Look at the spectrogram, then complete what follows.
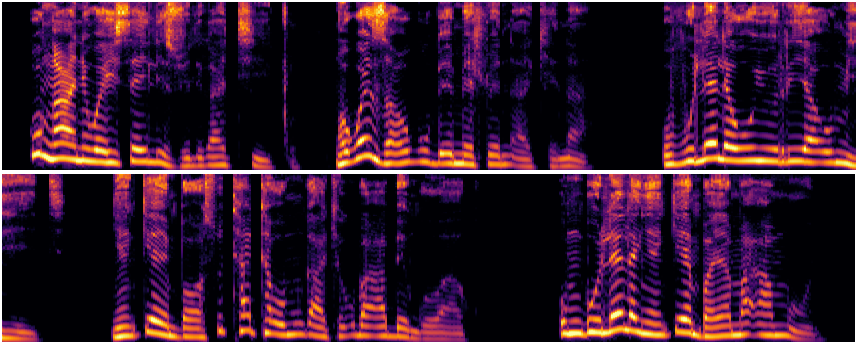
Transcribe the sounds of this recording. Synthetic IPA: ɣuŋaniwejisɛilizwiliɣatʰiːǁɔ | ŋɔɣwɛnd͡zʱauɣuβɛɛmɛɬweniakʰɛna | uβulɛlɛujurijaum̩ɦitʰi̥ | ŋɛŋkʼɛmbʱawasutʰatʰaum̩ɣakʰɛuɣuβaːβɛŋɔwaːkʰɔ̥ | um̩βulɛlɛŋɛŋkʼɛmbʱajamaːmoːni

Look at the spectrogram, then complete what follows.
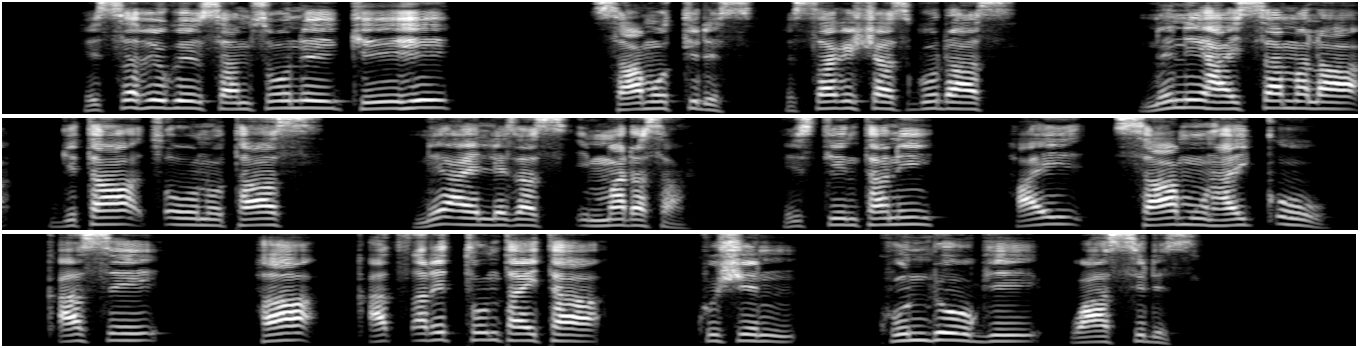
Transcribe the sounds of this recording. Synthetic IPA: hɛsːɐfɛɡeːsɐmso̞ːnɛjkeːhɪ | saːmɔt̪ːɪd̪ɛshɛsːɐɡɪʃːɐs̬ɡɔd̪aːs | nɛnɪhɐjsːɐmɐlɐ | ɡɪt̪ɐt͡sʼo̞ːnɔt̪aːs | nɛɐjlːɛzɐsɪmːɐd̪ɐsɐ̰ | hɪst̪ːɪnt̪ɐnɪ | hɐjsaːmɔnhɐjkʼːoː | kʼɐsːɛ | hɐkʼɐt͡sʼːɐɾɛt̪ːɔnt̪ɐjt̪ɐ | kʊʃɪn | kʊnd̪oːɡɪwaːsːɪd̪ɛs

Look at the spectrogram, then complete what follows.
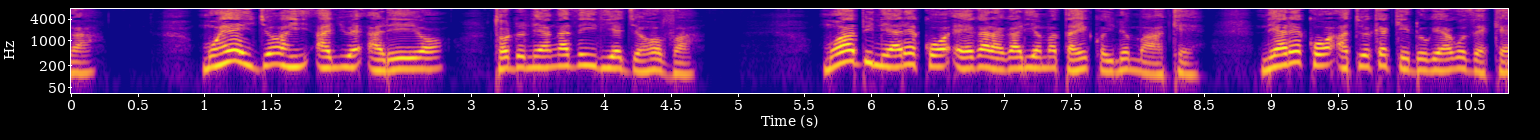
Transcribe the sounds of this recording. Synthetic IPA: ɣa | mohɛid͡ʒɔhiʔaɲwɛʔaɾeːjɔ | tɔːdoneaŋaðeiɾiɛd͡ʒɛhɔva | moabineaɾɛkwɔʔɛɣaɾaɣaɾiamatahekɔinemakɛ | neaɾɛkoɔʔatwekɛkeːndoɣeaɣoðɛkɛ

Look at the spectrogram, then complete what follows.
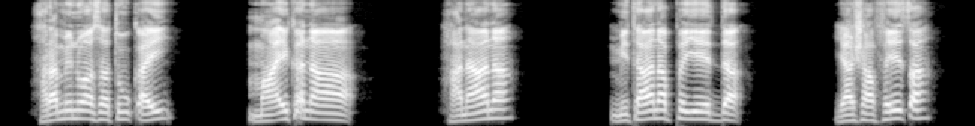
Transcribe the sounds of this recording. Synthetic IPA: hɐɾɐmɪnʊɐs̬ɐt̪ʊkʼɐj | maːʔɪkɐnɐʔaː | hɐnaːnɐ | mɪt̪aːnɐpːɛjeːd̪ːɐ | jɐʃ̬ɐfe̞ːt͡sʼɐ

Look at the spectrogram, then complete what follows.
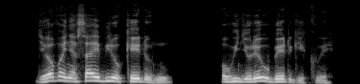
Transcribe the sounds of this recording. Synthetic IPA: d͡ʒɛhɔvaɲasajebiɾokedonu | owiɲd͡ʒoɾeubedɡikwe

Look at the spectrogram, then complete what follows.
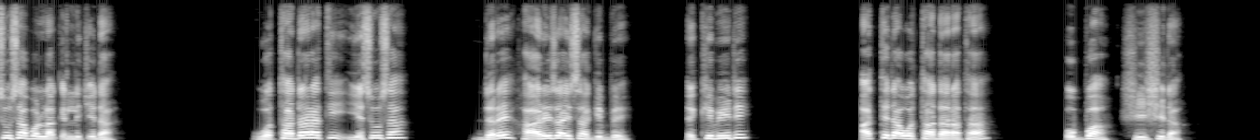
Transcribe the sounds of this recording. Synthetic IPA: uːsɐbɔlːɐkʼɪlːɪt͡ʃʼːɪd̪ɐ̰ | wɔt̪ːaːd̪ɐɾɐt̪ɪjɛsuːs̬ɐ | d̪ɛɾɛhaːɾɪzɐjsːɐɡɪbːɛ | ɛkːɪbiːd̪ɪ | ɐt̪ːɪd̪ɐwɔt̪ːaːd̪ɐɾɐt̪ɐ | ʊbːaːʃiːʃːɪd̪ɐ̰

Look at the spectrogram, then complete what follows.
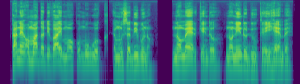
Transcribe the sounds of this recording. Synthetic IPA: kanɛɔmad̪ɔdɪvaɪmɔkɔmowok | emus̬abibuno̰ | nɔmɛrkendonɔnɪndodukeɪɦɛmbɛ

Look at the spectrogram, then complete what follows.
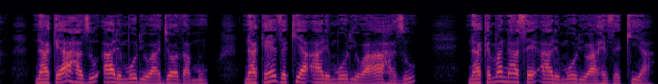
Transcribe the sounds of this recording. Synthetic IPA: nakɛaɦazuʔaɾemoɾiowad͡ʒɔðamu | nakɛhɛzɛkiaʔaɾemoɾiowaːɦazu | nakɛmanasɛʔaɾemoɾiowaɦɛzɛkia

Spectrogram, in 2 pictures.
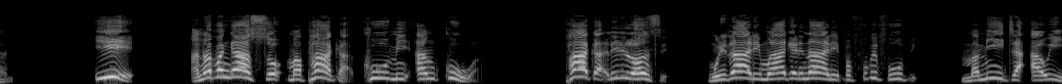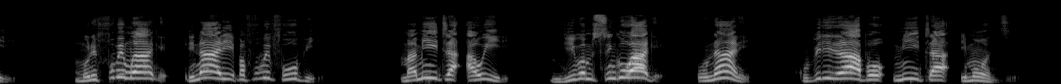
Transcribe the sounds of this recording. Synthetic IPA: ijɛ | anapaŋɡasɔmapʰaka̰kʰumiʔaŋ̩kuːwa̰ | pʰakalililɔnsɛ̥ | mulitalimwak̬ɛlinalipafupifup̬i̥ | mamitaʔawiːɾi | mulifupimwakɛ | linalipafupifup̬ḭ | mamitaʔawiɾi | ndipɔm̩siŋɡuwakɛ | unalḭ | kupitiɾiɾap̬ɔmitaimɔːd͡zi

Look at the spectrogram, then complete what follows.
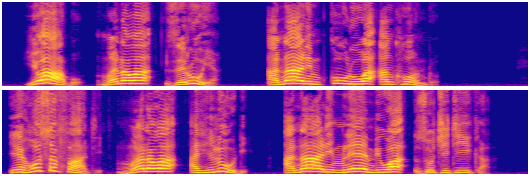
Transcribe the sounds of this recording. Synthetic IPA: jɔaɓɔ | mwanawazɛɾuja̰ | analim̩kuluwaʔaŋkʰɔːndɔ | jɛɦɔsafati̥ | mwanawaaɦiluɗi | analim̩lɛmbiwazɔt͡ʃitiːka̰

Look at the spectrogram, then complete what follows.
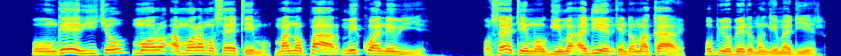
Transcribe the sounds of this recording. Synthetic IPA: oŋɡeɾit͡ʃomɔɾɔʔamɔɾamɔsɛtɪmɔ̰manɔparmɪkwanewijḛ | ɔsɛtɪmɔɡimaʔadjeɾkendomakaɾɛ̰ | obiɾobedomaŋɡɪmadjḛɾ

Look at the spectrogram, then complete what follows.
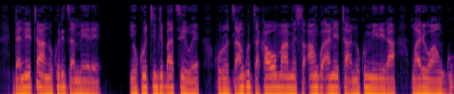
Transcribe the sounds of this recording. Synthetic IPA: ndane̞tano̞kuɾid͡zame̞ɾe | jo̞kutindiɓat͡siːrwe̞ | ɦuɾo̞d͡zaŋɡud͡zakao̞mame̞soʔaŋɡuane̞tano̞kumiɾiɾamwaɾiwaːŋɡu

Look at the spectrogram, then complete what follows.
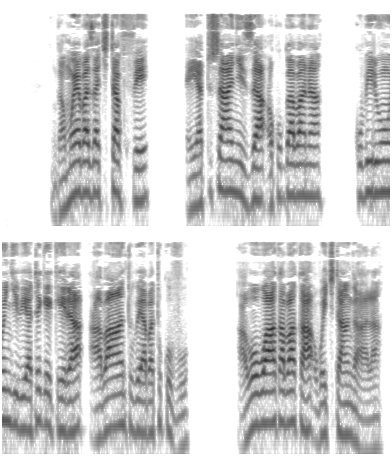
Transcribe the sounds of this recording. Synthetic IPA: ŋɡamwe̞ːβazaci̥tafːe̞ː | jatusaːɲizaʔo̞kuɡaβana | kuβiɾuːɲɟiβjate̞ɡe̞ke̞ɾaːβaːntuβeaβatukuvṵ | a̰βo̞ːβwaːkaβakaoβwe̞ːci̥taːŋɡa̰ːla̰

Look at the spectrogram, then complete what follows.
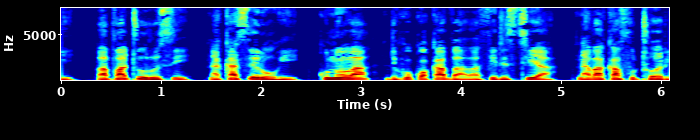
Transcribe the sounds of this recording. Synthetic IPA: ʋapatuɾusinakasiɾuɦi | kuno̞ʋandiko̞kwakab͡vaʋafiɾistʰia | naʋakafutʰoːɾi

